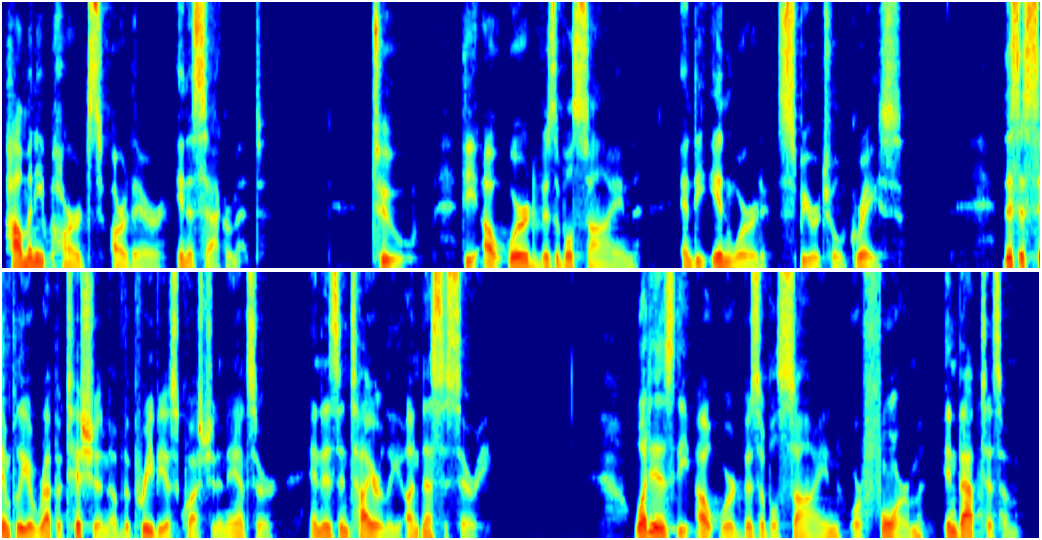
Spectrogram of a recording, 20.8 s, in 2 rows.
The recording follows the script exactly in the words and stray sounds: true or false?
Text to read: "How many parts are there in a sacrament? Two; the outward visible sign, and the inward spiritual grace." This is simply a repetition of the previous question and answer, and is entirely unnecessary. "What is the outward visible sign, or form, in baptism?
false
